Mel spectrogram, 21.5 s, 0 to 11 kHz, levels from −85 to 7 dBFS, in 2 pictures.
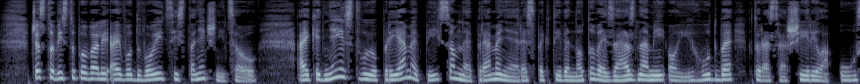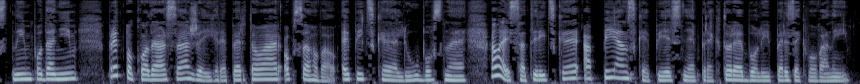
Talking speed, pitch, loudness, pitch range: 115 wpm, 185 Hz, -26 LUFS, 165-210 Hz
